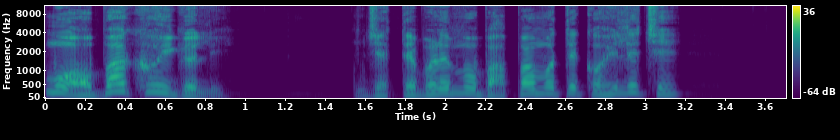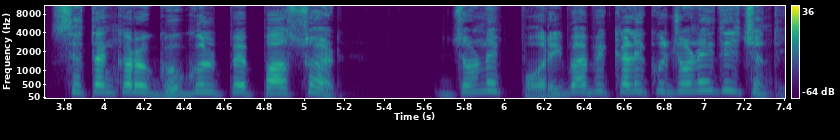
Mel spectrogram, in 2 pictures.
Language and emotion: Odia, surprised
